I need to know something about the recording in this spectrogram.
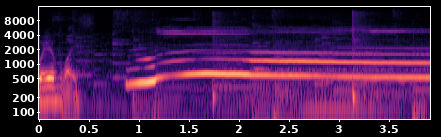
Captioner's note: wolf howling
